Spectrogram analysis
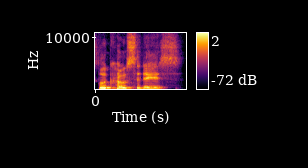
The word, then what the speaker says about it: glucosidase: I think it's glucosidase. Glucosidase. Okay, alpha glucosidase. Okay, Nicole, are you laughing? Nicole can probably pronounce these words.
